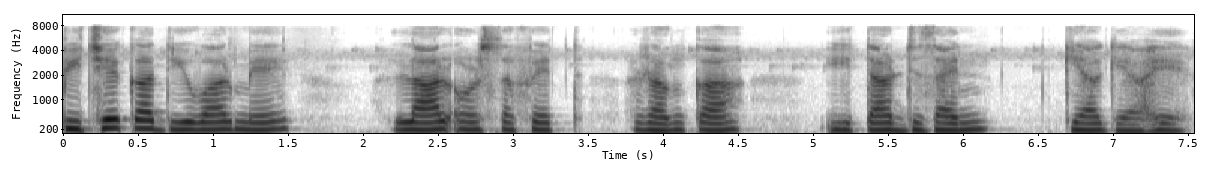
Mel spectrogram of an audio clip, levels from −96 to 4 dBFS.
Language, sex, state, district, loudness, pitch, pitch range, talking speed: Hindi, female, Arunachal Pradesh, Lower Dibang Valley, -17 LUFS, 195 Hz, 185-200 Hz, 110 wpm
